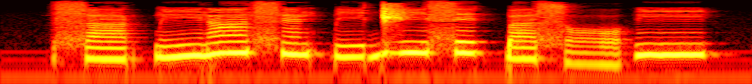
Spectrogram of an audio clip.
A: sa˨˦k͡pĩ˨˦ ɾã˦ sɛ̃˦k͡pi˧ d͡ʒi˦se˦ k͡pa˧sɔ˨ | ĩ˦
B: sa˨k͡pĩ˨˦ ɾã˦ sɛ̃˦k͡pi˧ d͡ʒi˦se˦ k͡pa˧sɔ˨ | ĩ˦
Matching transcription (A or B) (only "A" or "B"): B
